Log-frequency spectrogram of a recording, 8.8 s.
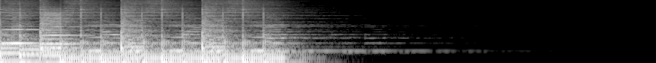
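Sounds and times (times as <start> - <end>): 
heavy metal music: 0.0 - 4.6.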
